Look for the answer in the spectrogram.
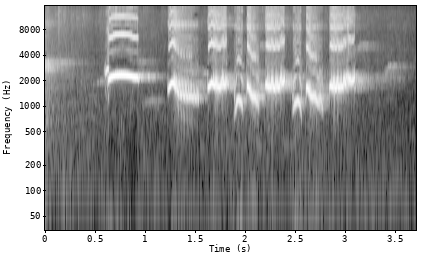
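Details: Loud White-rumped shama song in the trotol style, one bright rising whistle, then a rhythmic series of seven looping, down-curving whistled phrases.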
